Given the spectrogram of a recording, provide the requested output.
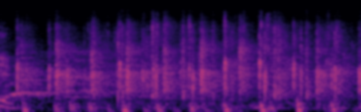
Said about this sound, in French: On espère qu'on pourra revenir. Je pense qu'on peut les applaudir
